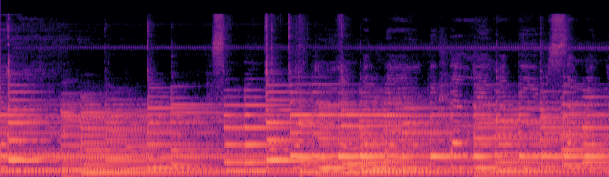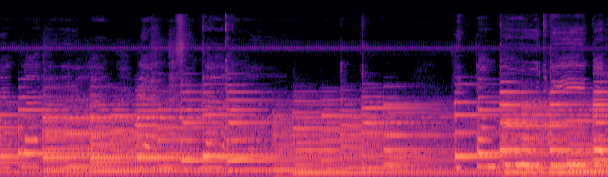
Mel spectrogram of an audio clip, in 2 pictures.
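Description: Electronic keyboard with a piano voice playing a pop song: a melody and chords over held bass notes that change every second or two.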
